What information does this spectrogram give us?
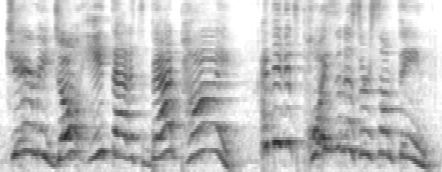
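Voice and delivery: loud, high, urgent cry to stop a friend; panicked warning. Acted.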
